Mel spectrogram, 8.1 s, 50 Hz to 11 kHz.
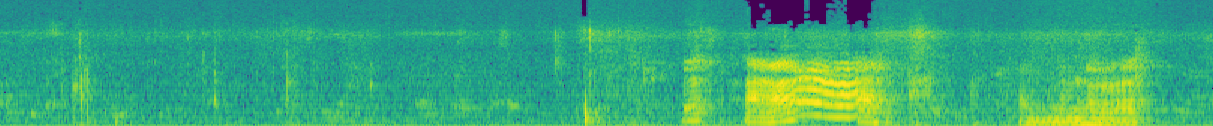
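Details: Two pet Whippets named Milo and Gino, recorded 5 February 2013, make a harmonic, wavering vocal sound lasting about a second, followed by a lower, rougher growl-like call; the room is otherwise quiet apart from a few soft knocks.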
